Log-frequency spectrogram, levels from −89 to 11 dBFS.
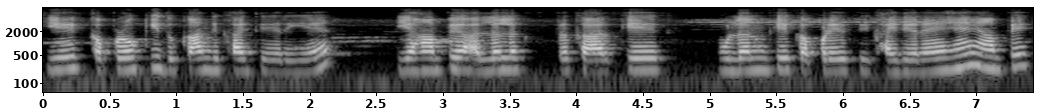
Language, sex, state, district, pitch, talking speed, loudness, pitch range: Hindi, female, Rajasthan, Jaipur, 210 Hz, 185 wpm, -16 LUFS, 200-215 Hz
